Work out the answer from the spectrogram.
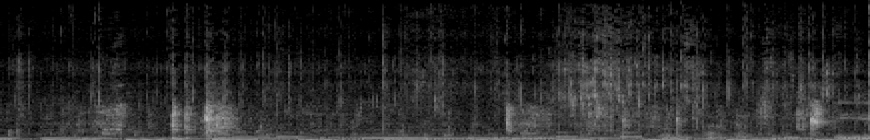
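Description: Battered stuffed tofu sizzling in hot oil in a wok, with a metal spatula scraping and splashing oil over it a few times. Background music with a steady beat plays underneath.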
